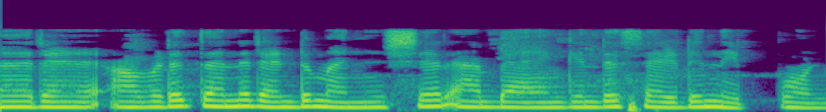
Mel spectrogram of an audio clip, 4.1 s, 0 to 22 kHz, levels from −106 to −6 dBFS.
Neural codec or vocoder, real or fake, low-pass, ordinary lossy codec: none; real; 7.2 kHz; none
